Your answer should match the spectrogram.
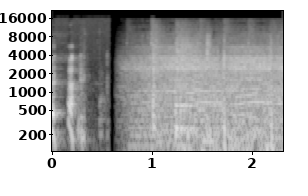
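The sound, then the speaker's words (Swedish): After a brief sound and a short silence, the engine of an enormous car rumbles in loud as a character arrives in it in Buffy, settling into a steady, heavy roar. “Jag tyckte nog nästan ett av de bästa, men det var väl kanske inte så mycket dialogen som, som eh, kommentaren när han kommer i den där enorma bilen.”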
